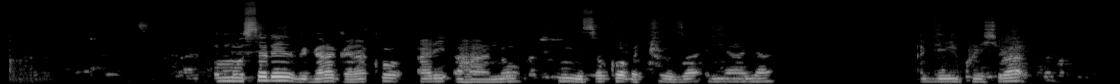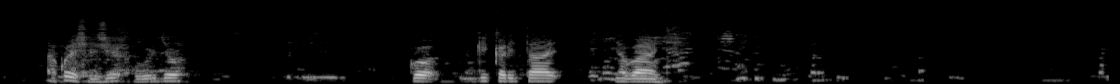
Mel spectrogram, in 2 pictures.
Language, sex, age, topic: Kinyarwanda, male, 25-35, finance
